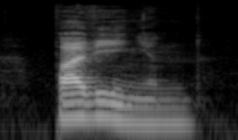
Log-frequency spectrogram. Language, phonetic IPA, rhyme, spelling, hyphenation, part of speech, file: Belarusian, [paˈvʲinʲen], -inʲen, павінен, па‧ві‧нен, adjective, Be-павінен.ogg
- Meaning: 1. have to, must, should 2. obligated, owe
